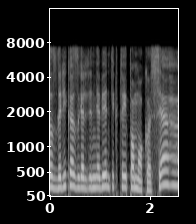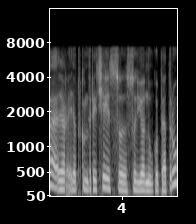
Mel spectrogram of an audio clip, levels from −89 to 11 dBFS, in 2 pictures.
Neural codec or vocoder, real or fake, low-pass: codec, 16 kHz, 0.8 kbps, ZipCodec; fake; 7.2 kHz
